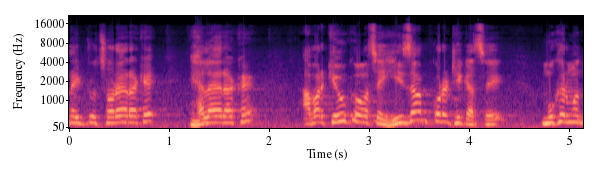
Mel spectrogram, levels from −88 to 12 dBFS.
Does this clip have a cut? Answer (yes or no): no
